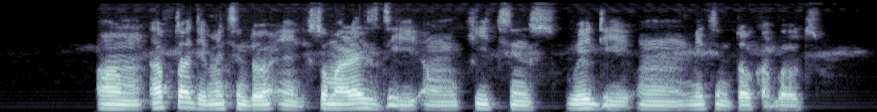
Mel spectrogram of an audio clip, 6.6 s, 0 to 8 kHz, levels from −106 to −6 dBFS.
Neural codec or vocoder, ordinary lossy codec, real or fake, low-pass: none; none; real; 7.2 kHz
